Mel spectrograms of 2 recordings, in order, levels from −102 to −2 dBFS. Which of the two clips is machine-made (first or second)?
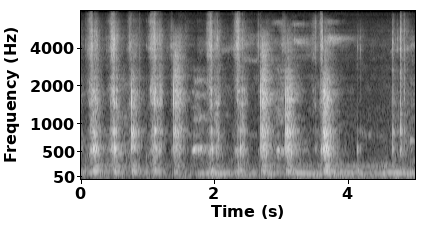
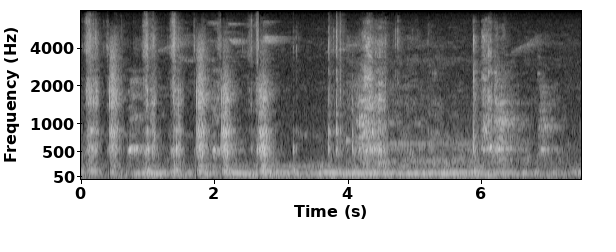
first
